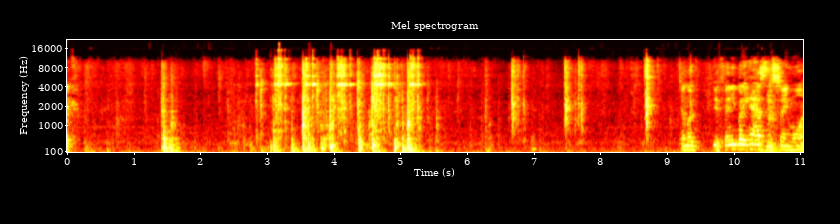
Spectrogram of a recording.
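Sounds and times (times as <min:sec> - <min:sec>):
chainsaw parts clicking and rattling: 0:02.8 - 0:05.6.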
